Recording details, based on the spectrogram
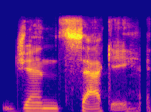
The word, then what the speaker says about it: Psaki: Now, White House Press Secretary Jen Psaki, I think that's how you pronounce her name, even though it's a P at the beginning. The P is silent.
